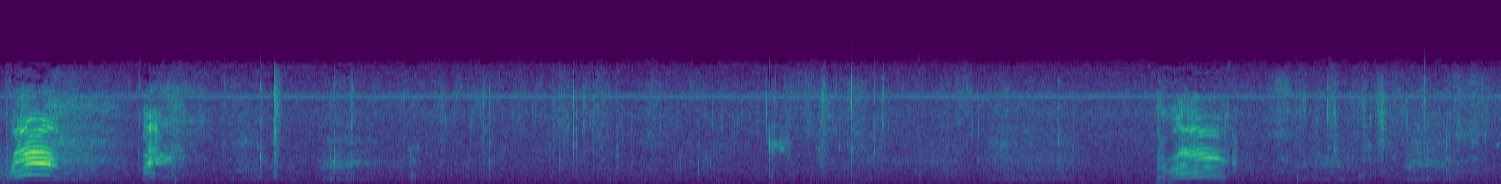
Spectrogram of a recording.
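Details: Funny noises from a cat: a loud, arching meow at the start and a shorter one a second later, then a long near-quiet stretch with faint clicks before another drawn-out, arched meow near the twelfth second.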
